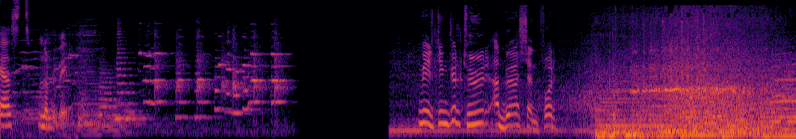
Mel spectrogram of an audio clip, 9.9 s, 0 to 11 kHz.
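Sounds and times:
speech: 0.0 - 2.0, 5.2 - 7.1
tires screeching and skidding: 5.2 - 9.9
car engine roaring at high revs during cruising: 7.0 - 9.9.

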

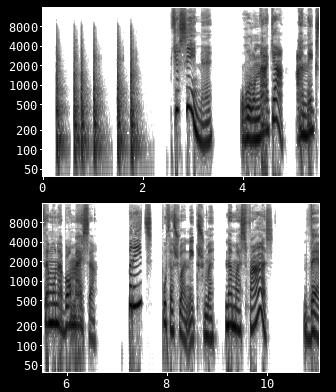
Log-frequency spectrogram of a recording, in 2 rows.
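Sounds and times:
knocking on a wooden door: 0.2 - 2.2
speech: 2.6 - 3.4, 4.0 - 6.6, 7.2 - 11.0.

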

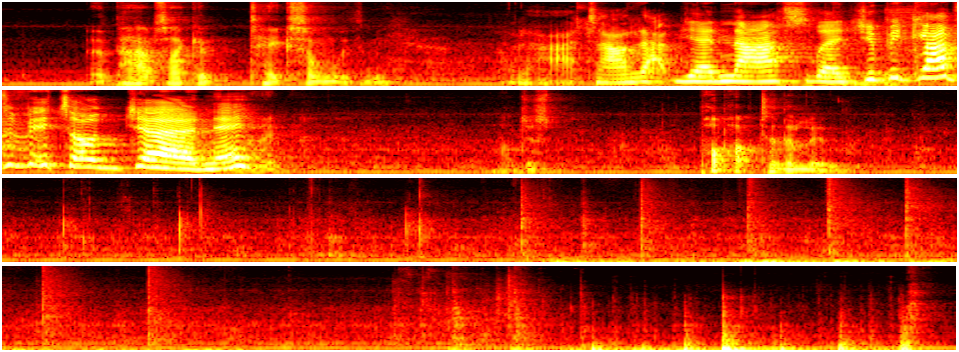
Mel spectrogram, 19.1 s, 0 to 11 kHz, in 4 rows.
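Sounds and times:
speech: 0.4 - 6.3, 7.4 - 7.6, 8.3 - 9.1
jammed door being rattled and yanked: 16.4 - 18.9.

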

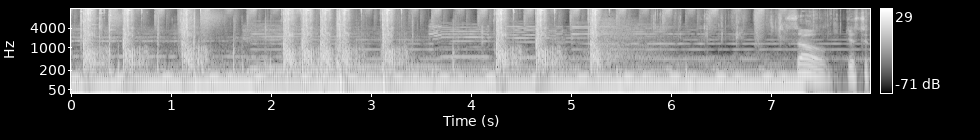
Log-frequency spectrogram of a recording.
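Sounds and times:
rapid irregular volley of sharp gunshots: 0.0 - 1.4, 2.1 - 5.7
steady low rumble: 0.1 - 6.8
speech: 7.3 - 7.9.

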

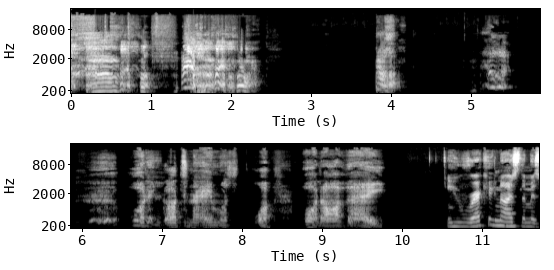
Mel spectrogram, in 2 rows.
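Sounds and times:
person faking heavy coughing: 0.0 - 2.4, 5.0 - 6.4
speech: 0.4 - 2.4, 3.8 - 4.1, 6.6 - 9.8, 10.6 - 11.7.

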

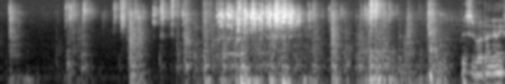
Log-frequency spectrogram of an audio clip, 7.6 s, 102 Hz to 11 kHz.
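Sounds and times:
dice rolled in a tabletop game clattering against a hard surface: 1.0 - 6.8
speech: 6.9 - 7.5.

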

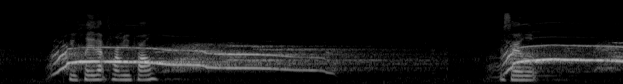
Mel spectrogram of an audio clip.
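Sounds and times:
coyotes howling at night: 0.4 - 4.2, 5.0 - 6.2
speech: 0.7 - 1.7, 5.1 - 5.5.

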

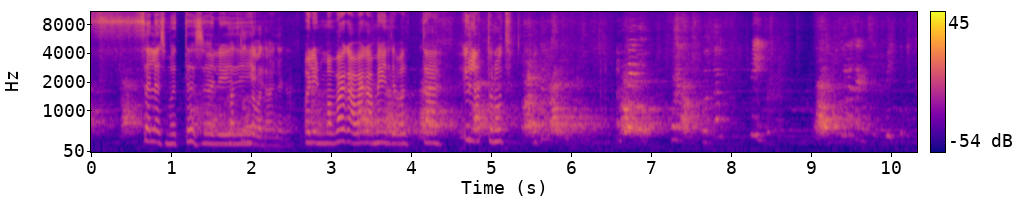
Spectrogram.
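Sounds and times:
dog barking at a visitor: 0.0 - 1.9, 2.8 - 7.9, 9.0 - 9.8
speech: 0.6 - 5.9.

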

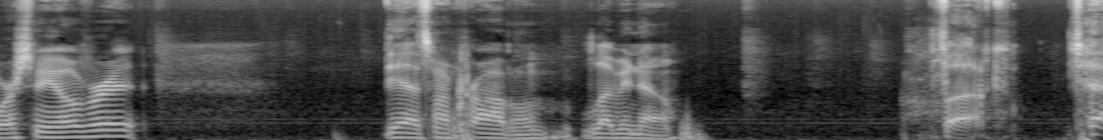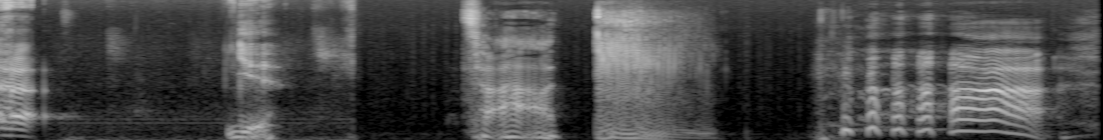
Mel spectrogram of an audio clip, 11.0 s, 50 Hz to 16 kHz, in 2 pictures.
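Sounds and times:
speech: 0.0 - 1.0, 2.0 - 3.6, 4.5 - 5.8, 6.7 - 7.0, 7.9 - 9.0, 9.6 - 11.0
fart: 8.5 - 9.4
laughter: 9.6 - 10.9.

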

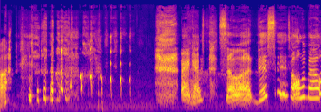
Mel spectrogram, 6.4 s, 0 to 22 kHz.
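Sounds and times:
laughter: 0.0 - 4.3
person coughing: 0.6 - 2.7
speech: 5.3 - 6.4.

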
